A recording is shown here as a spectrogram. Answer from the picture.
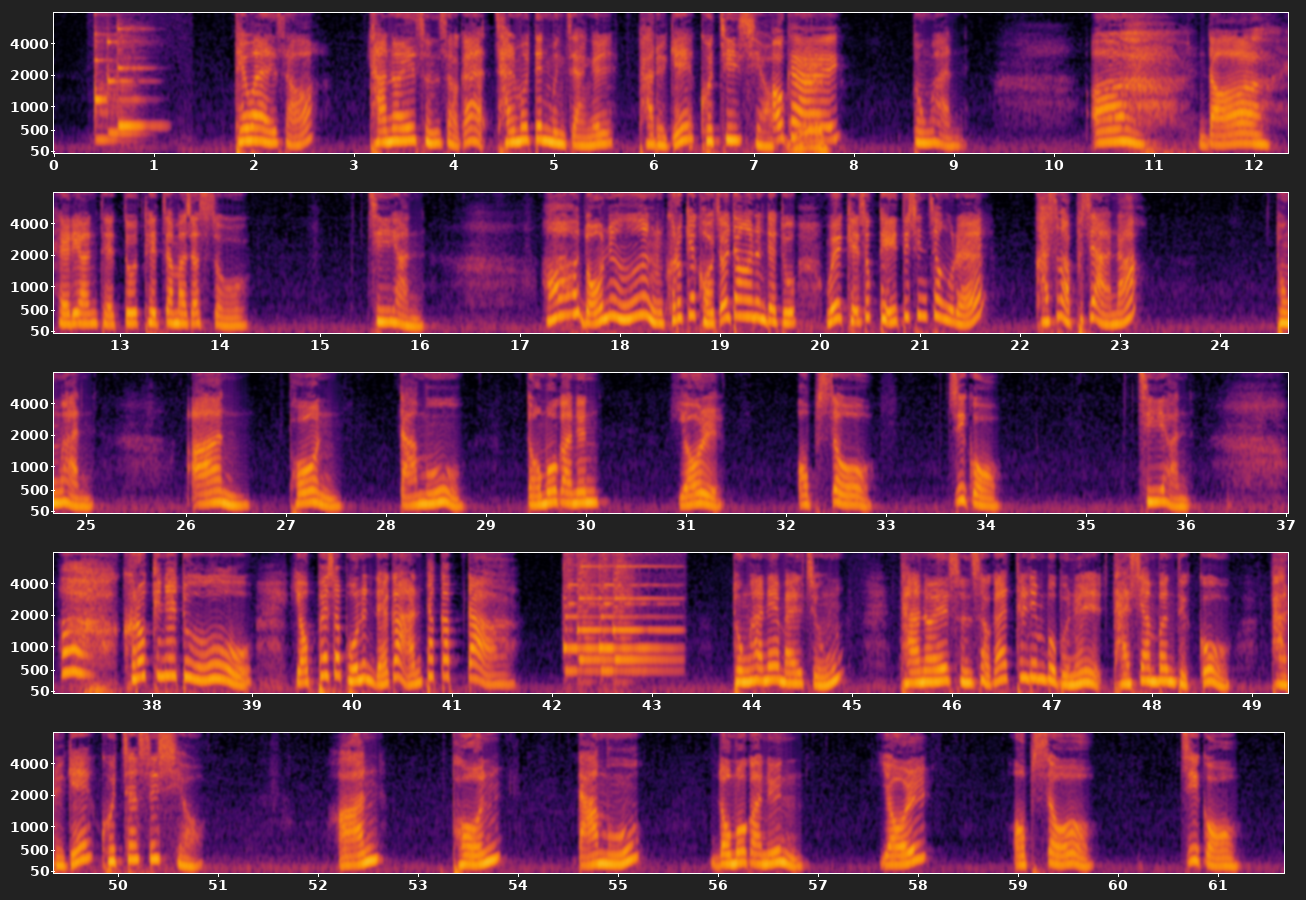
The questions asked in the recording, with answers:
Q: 동한의 말 중 단어의 순서가 틀린 부분을 다시 한번 듣고 바르게 고쳐 쓰시오.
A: 열 번 찍어 안 넘어가는 나무 없어.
